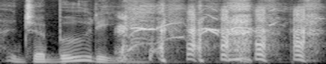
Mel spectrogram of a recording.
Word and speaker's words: Djibouti: So yes, the capital of Djibouti is Djibouti.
